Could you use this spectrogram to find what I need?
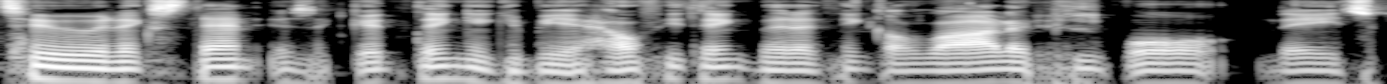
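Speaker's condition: Cleft lip and palate

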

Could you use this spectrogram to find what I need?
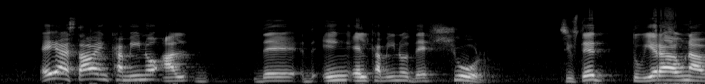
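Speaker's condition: No condition

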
